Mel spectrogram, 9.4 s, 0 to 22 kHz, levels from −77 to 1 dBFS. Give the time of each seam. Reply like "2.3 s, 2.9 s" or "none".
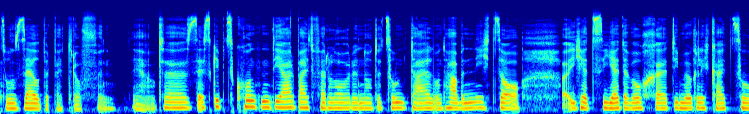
1.9 s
